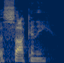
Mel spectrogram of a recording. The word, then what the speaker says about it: Saucony: Saucony.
